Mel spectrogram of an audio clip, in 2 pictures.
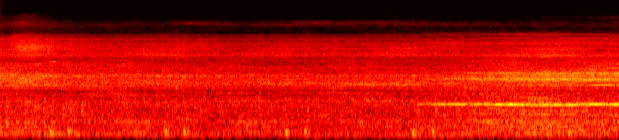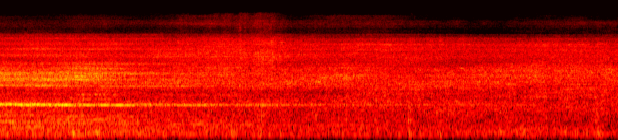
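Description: SBB Giruno electric multiple unit rolling into the station at low speed, its wheels clicking over rail joints a few times. About five seconds in a steady whine starts and lasts for roughly six seconds as the train slows on arrival.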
